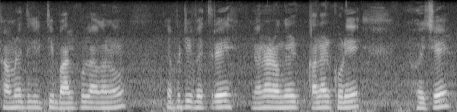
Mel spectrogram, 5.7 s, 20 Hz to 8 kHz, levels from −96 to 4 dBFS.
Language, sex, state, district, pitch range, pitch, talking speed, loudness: Bengali, male, West Bengal, Alipurduar, 145-160 Hz, 150 Hz, 125 wpm, -16 LUFS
